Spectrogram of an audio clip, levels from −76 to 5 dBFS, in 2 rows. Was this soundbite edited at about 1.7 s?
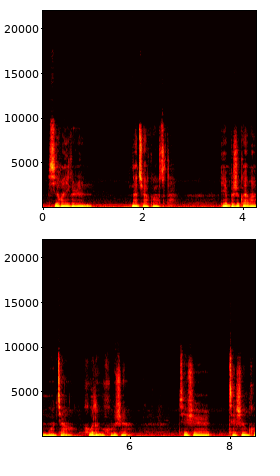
no; 3 cuts; at 3.5 s, 5.0 s, 6.8 s

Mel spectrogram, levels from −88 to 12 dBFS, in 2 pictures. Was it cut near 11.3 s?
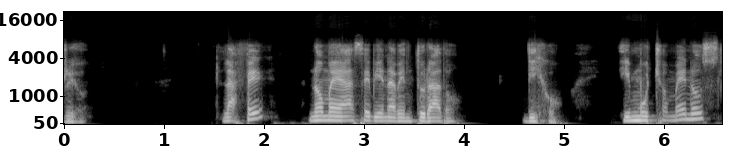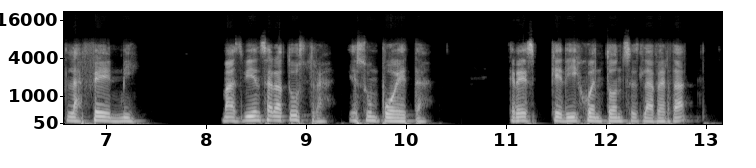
yes; 2 cuts; at 8.1 s, 11.3 s

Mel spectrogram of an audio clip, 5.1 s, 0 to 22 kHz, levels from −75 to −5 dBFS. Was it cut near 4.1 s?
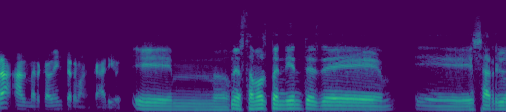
no; 2 cuts; at 1.2 s, 2.3 s

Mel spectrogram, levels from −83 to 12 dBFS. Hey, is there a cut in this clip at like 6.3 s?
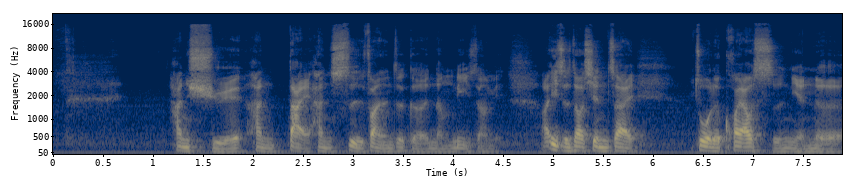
no; 1 cut; at 1.1 s

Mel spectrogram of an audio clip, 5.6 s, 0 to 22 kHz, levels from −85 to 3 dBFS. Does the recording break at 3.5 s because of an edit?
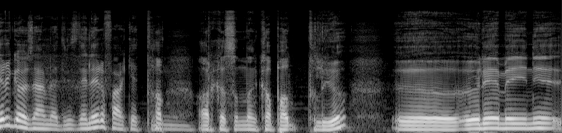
no; 1 cut; at 1.6 s

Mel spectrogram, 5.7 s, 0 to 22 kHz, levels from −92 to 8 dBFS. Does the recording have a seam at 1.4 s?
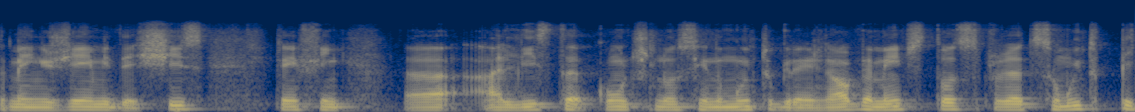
yes; 1 cut; at 1.4 s

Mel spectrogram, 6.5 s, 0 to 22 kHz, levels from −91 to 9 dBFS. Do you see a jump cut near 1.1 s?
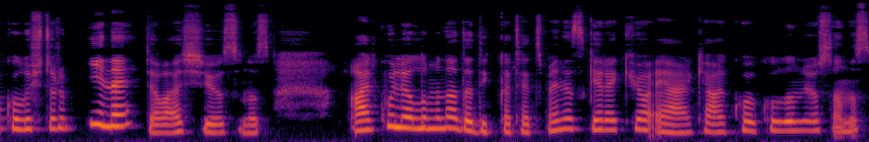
yes; 1 cut; at 1.1 s

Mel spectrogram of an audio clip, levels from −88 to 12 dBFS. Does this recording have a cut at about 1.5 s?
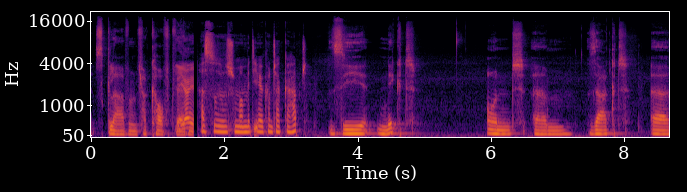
yes; 1 cut; at 1.5 s

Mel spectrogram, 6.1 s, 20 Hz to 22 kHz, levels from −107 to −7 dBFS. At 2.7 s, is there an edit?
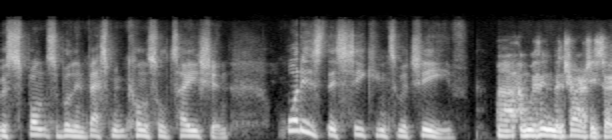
no; 1 cut; at 4.9 s

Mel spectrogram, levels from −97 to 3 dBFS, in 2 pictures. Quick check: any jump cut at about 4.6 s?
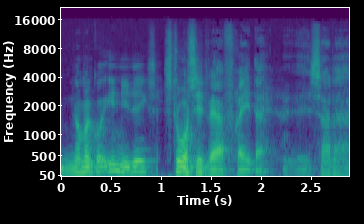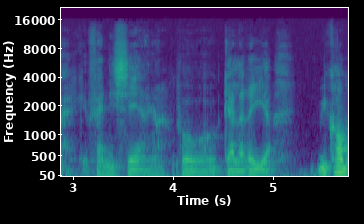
no; 1 cut; at 0.9 s

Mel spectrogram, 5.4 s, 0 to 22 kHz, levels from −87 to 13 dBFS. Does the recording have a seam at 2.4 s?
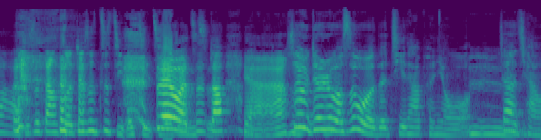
yes; 1 cut; at 2.4 s

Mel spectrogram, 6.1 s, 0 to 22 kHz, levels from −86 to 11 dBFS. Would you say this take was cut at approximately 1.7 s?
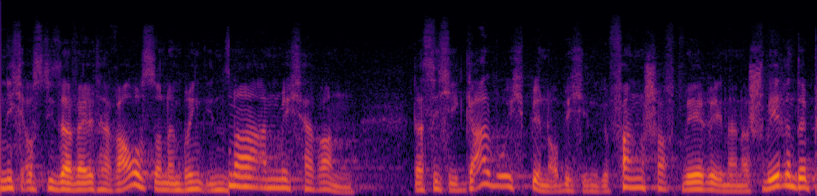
yes; 1 cut; at 1.7 s

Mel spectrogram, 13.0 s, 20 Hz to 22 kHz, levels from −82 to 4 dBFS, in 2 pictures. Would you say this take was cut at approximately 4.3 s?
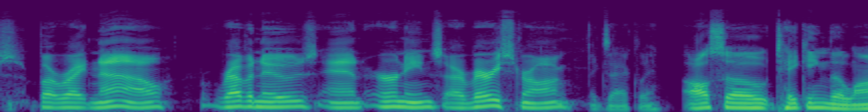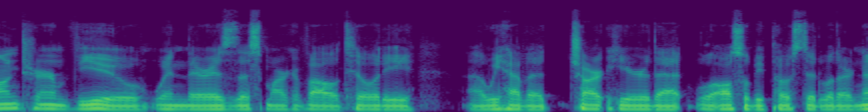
yes; 1 cut; at 4.3 s

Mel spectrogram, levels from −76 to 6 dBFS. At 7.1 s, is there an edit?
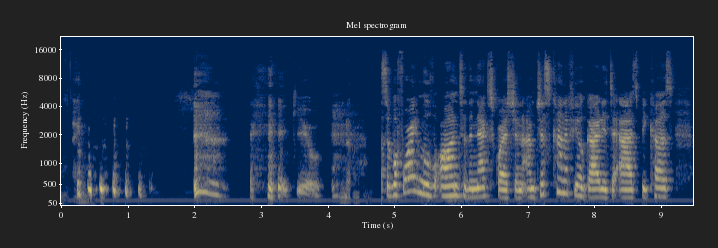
no; 1 cut; at 4.8 s

